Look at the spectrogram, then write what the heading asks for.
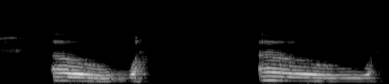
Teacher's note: in the O vowel your closing sound is going to be that of the w w w as in what so having that close closure of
